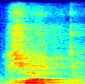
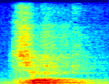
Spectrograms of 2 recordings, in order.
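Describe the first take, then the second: First: The voice sounds bright and crisp, with extra treble. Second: The voice sounds full and robust, with more midrange. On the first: The speaker calls it wrong. "I need a little more treble" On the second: The speaker calls it right. "if I turn it up, you can hear more of my my speaking voice, a little more robust"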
